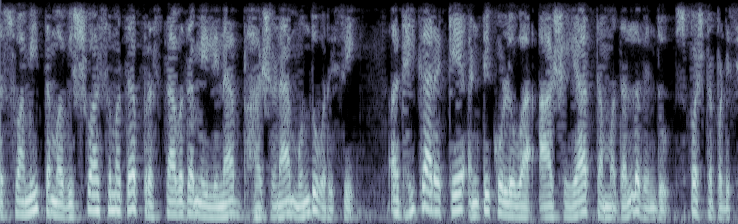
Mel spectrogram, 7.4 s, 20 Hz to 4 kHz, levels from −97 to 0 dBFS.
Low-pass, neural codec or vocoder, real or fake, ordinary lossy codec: 3.6 kHz; vocoder, 44.1 kHz, 128 mel bands every 256 samples, BigVGAN v2; fake; Opus, 64 kbps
